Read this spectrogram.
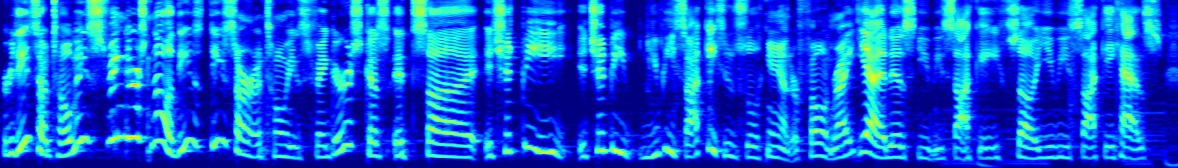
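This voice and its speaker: A woman's voice: fairly high pitch, expressive, a little fast, hardly any pauses. A woman giving casual, rambling reaction commentary as a host, with a giggly, slangy way of talking and some swearing. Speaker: anime reaction host and reviewer.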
